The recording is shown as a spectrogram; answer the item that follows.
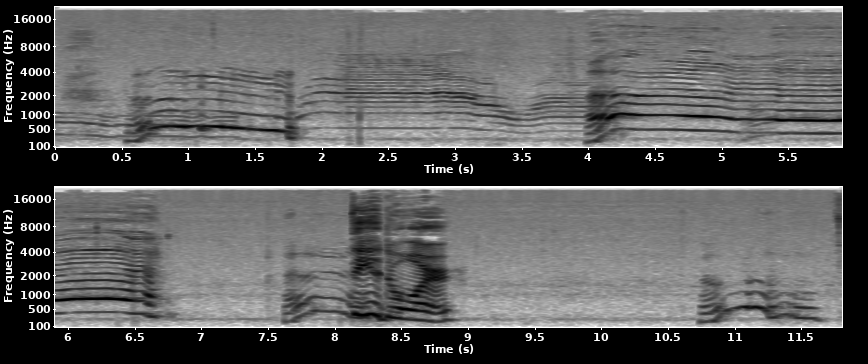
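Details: Indoor cat yowling at a rival cat on the other side of a window in the morning. Drawn-out moaning yowls rise and sag in pitch, with a short harsh hiss near the end and a person talking nearby.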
